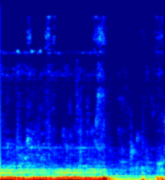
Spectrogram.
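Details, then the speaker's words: LG washing machine with LE error during spin, previously shaking, jarring and squealing: loud low hum under a deep rumble that drops off after a second as the drum labours to spin; owner suspects something loose at the rear motor. "Yeah, it's struggling. It's like it's kicking into gear or something."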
